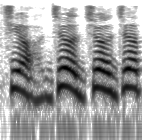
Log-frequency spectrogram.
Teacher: तो हम कहेंगे ज बोला जाता है तालु से।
